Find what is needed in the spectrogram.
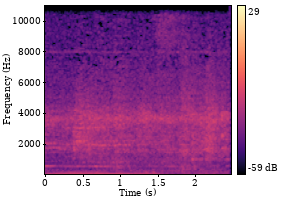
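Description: Steady low background hum with a faint higher tone over it. This is room tone with no distinct event.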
